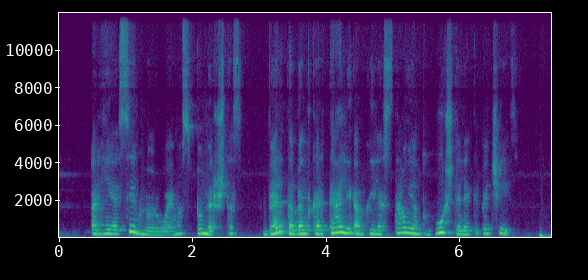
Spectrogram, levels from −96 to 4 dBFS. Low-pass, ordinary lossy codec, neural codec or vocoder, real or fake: 10.8 kHz; Opus, 16 kbps; none; real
